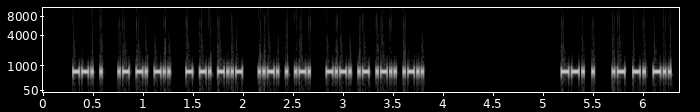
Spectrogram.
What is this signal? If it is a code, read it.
Morse code, heard as a keyed tone, about 46 wpm, 700 Hz. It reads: GE AND TNX FER CALL GE AND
